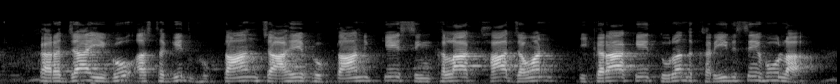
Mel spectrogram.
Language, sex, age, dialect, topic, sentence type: Bhojpuri, male, 31-35, Southern / Standard, banking, statement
